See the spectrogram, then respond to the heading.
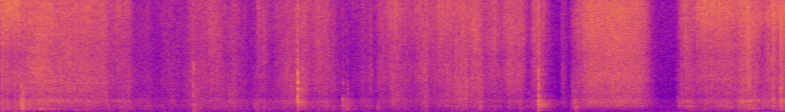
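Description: Long blue nails tap and scratch across a pair of folded blue denim jeans lying flat on a table. A steady, rough rustling scrape fills the clip, broken by a few soft, dull taps and brief louder bursts of scratching.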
